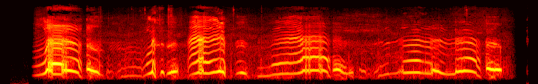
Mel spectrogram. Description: BABY GIRL CRYING SOUND EFFECT!!!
